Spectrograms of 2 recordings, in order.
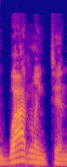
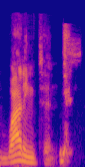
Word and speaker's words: Wadlington: She told me the other night like, "Dude, my name is Beauty Watlington, not Wington.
